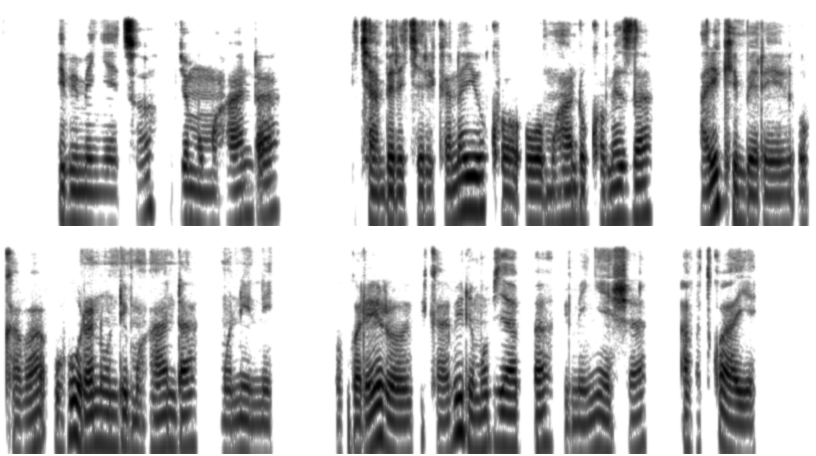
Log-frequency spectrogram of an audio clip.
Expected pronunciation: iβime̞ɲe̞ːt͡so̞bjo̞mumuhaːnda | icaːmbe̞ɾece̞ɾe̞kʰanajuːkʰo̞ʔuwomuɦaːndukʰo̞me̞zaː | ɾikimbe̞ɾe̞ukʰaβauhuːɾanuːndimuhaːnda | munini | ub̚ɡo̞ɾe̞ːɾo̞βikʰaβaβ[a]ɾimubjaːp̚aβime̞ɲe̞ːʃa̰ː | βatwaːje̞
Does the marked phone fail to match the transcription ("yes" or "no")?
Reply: yes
